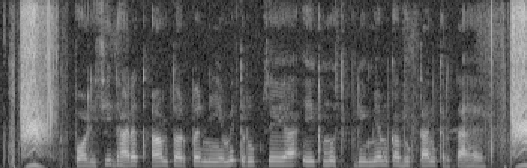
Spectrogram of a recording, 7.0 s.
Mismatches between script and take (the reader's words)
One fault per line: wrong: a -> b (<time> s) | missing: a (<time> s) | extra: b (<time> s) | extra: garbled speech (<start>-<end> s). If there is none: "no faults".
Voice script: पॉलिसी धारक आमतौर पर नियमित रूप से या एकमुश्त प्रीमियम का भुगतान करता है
no faults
